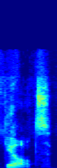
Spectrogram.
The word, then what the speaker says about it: gilt: So my new book is called Guilt, but it's spelled G-I-L-T. It's a homonym. So guilt, G-I-L-T, is something that's covered in like a superficial layer of gold.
